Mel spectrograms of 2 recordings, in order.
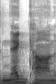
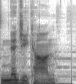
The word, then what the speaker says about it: NeGcon: I always pronounce the first one as NegCon. Apparently, it's NegiCon.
